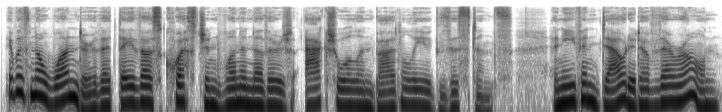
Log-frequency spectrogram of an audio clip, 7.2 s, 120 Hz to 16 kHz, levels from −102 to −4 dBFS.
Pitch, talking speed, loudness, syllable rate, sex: 170 Hz, 165 wpm, -17 LUFS, 5.1 syllables/s, female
